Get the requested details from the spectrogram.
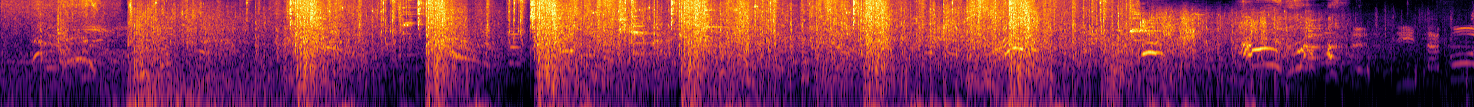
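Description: Gunfire rattles loudly with heavy booms.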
